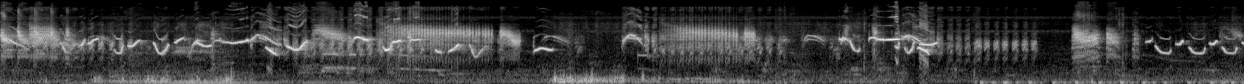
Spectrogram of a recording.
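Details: Common iora singing persistently as a lure to provoke replies from other ioras: wavering whistled phrases and buzzy trilled rattles, rapid and irregular, with short gaps and faint low rustling noise.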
